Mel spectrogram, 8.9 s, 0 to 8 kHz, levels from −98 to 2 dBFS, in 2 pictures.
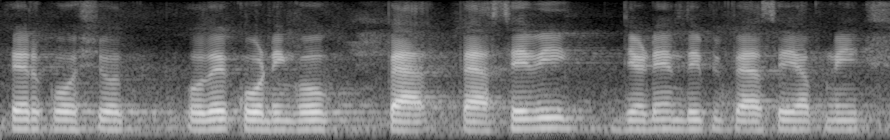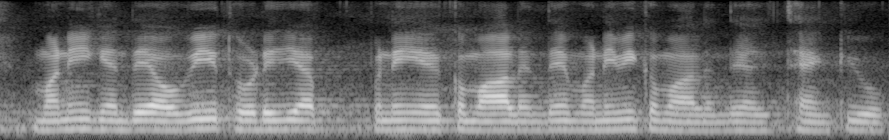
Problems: constant background noise, background conversations at intervals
